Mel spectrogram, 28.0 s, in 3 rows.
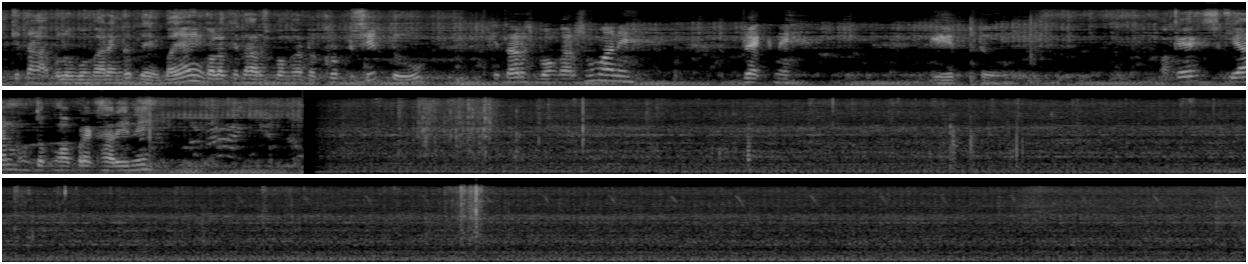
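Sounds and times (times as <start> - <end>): car engine idling: 0.0 - 27.9
sharp click: 22.0 - 22.4.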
